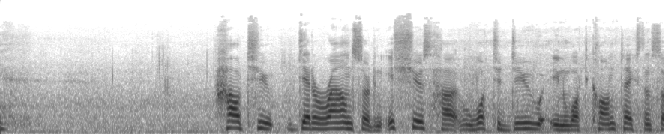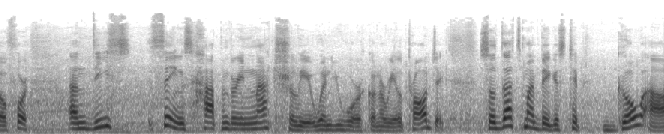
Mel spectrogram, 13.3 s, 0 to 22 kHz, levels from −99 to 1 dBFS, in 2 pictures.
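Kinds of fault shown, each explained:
MP2 compression: Throughout the clip the sound is dull and carries a gurgling, granular roughness, and this is plainly audible. The likely cause is MPEG Layer II coding at a low rate, which fits about 80 kbps. That coder divides the spectrum into 32 sub-bands and shares out a small bit budget. The upper bands get starved and drop in and out, and the bands that remain are coarsely quantised.
DAB burbling: From 8.18 to 8.27 s there is a brief burst of burbling over the programme. It comes from transmission bit errors at a low rate, around a tenth of a percent, that slipped past error correction into the compressed data. Across seven frames, corrupted samples put short blips of noise into single sub-bands and corrupted scale factors, where they get through, make sub-bands jump in level for up to a frame, and that produces the burbling.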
